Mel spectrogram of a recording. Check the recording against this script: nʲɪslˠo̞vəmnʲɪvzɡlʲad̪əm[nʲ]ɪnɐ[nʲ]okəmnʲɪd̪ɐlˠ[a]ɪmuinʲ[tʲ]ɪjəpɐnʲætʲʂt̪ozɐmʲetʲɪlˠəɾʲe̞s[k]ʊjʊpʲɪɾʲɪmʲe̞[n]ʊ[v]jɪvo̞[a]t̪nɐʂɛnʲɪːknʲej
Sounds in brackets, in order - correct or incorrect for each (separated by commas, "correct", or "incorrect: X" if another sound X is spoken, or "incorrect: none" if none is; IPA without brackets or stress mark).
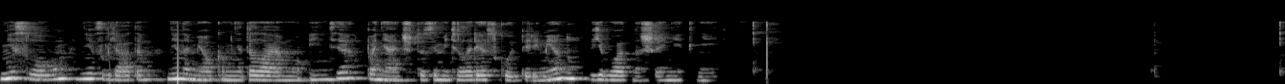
correct, incorrect: mʲ, correct, incorrect: dʲ, correct, correct, correct, incorrect: ɐ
